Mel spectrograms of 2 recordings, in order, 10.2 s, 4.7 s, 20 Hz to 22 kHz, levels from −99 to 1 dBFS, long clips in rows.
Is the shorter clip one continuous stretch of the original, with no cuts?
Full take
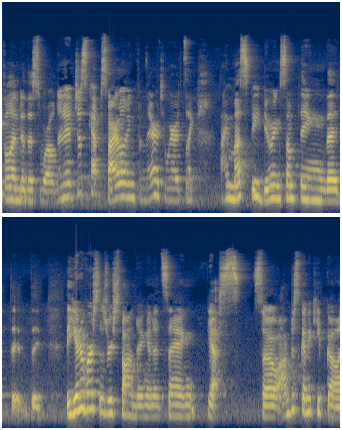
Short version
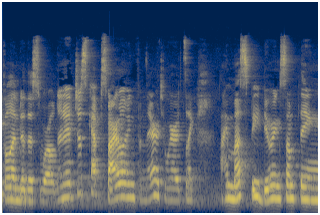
yes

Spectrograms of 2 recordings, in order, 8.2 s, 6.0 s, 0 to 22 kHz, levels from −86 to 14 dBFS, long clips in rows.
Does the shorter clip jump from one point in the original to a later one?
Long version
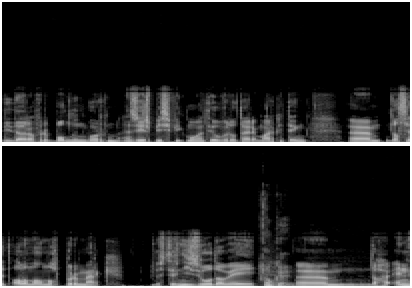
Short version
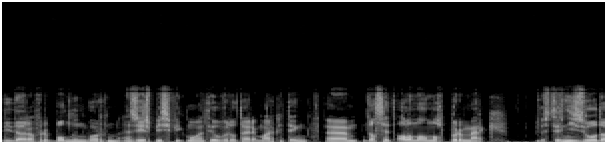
yes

